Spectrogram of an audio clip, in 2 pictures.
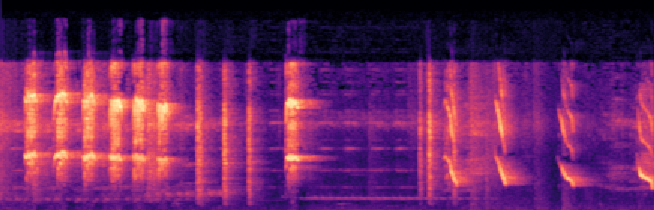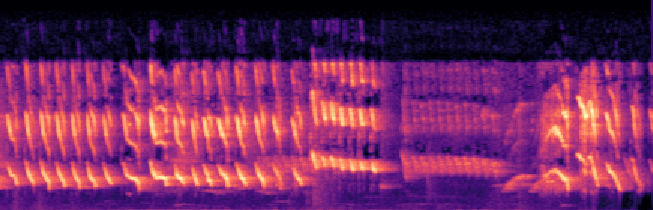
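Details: Murai (white-rumped shama) singing gacor: long runs of rapid, repeated bright chirping notes broken by clicks and short pauses, with faint low rumbling underneath.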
